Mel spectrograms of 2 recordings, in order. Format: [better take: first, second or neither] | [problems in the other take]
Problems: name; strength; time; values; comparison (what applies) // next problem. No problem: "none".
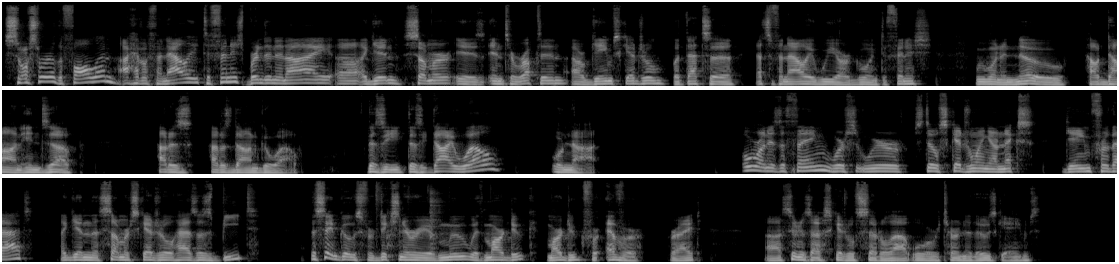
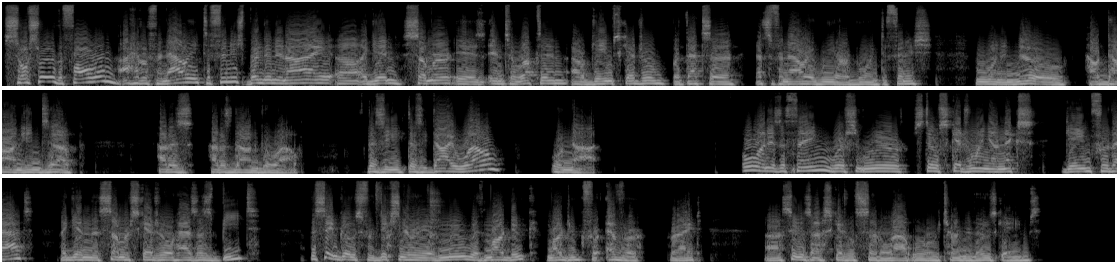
first | distortion; heavy; 5 dB below the speech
